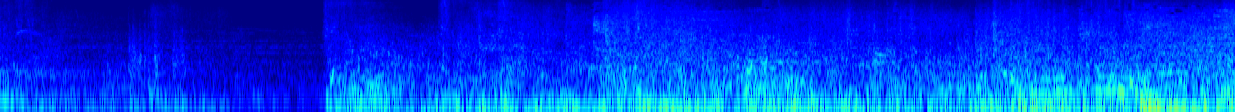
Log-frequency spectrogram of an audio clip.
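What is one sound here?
Combat sound effects of spells and hits crackle and boom.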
